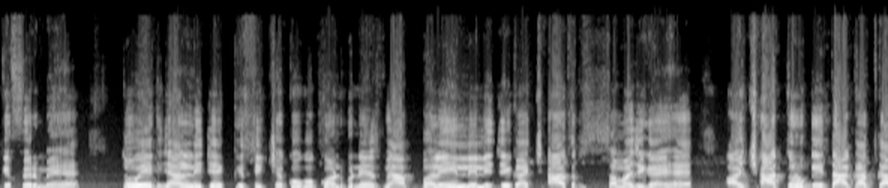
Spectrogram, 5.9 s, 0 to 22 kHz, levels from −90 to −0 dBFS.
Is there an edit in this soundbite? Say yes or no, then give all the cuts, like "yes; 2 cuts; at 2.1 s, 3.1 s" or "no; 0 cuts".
no; 0 cuts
